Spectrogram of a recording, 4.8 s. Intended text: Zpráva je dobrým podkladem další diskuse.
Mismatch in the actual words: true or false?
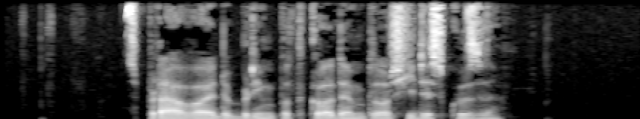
false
